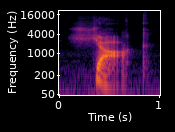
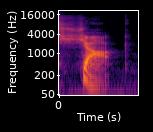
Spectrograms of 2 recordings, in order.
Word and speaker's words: XOC: the XO C and the way they were pronouncing it was shock like almost like shark but no are in there so it's shock and they were saying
